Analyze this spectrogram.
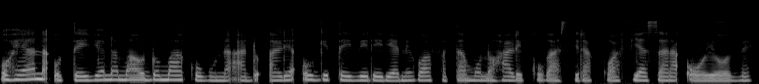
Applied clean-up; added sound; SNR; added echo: neural mask model Resemble Enhance denoiser.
